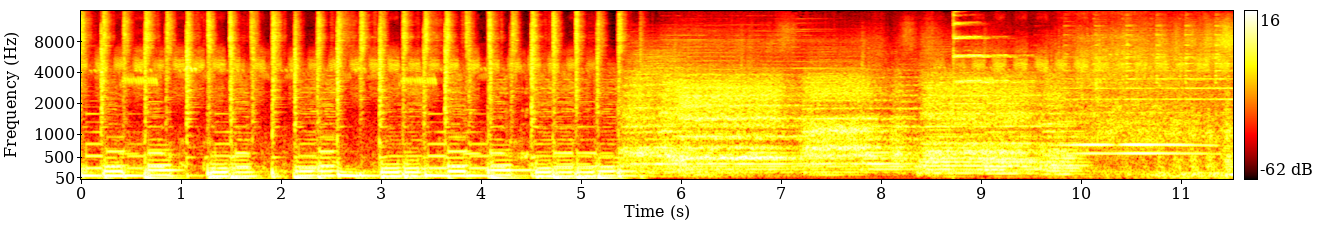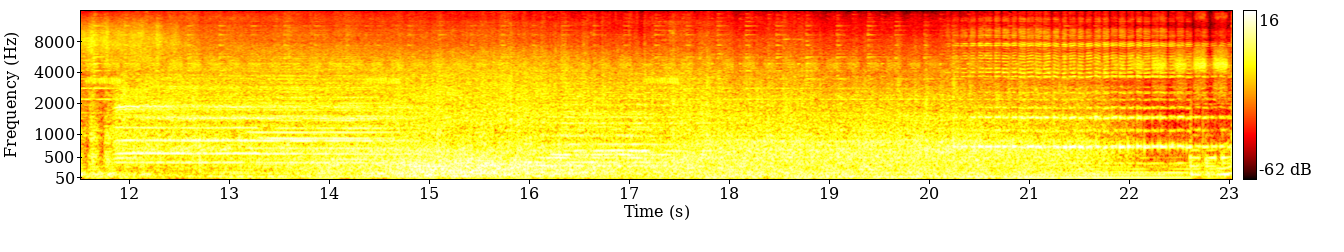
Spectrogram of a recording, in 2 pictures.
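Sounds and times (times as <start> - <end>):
train running: 0.0 - 23.0
train horn chord: 8.1 - 14.9, 16.2 - 17.5.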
